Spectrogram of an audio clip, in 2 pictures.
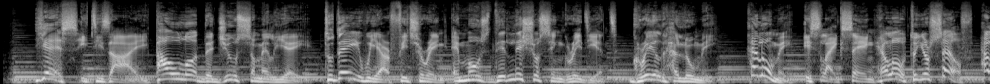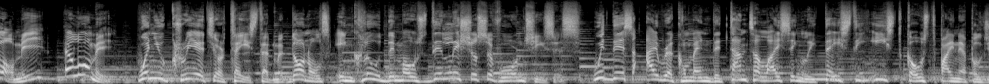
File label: Portuguese Accent voice over; Voice Overs Commercials; McDonalds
